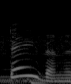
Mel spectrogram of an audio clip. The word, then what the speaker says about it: Daven: Daven is how you say that.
